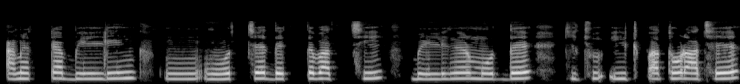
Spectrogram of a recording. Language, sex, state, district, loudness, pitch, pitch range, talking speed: Bengali, male, West Bengal, North 24 Parganas, -17 LUFS, 265 Hz, 255-275 Hz, 115 wpm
